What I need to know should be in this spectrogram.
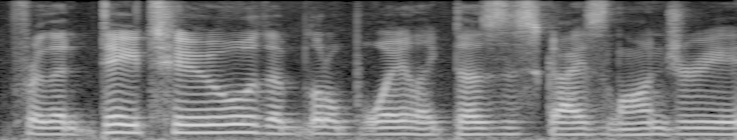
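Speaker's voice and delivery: ordinary talk, nothing marked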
